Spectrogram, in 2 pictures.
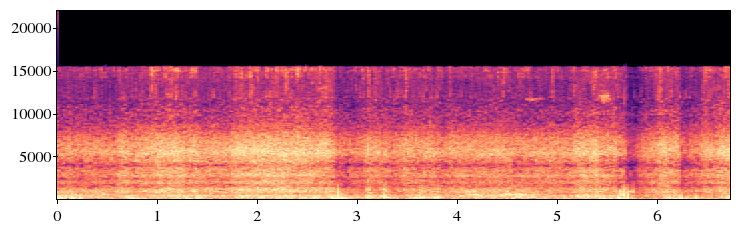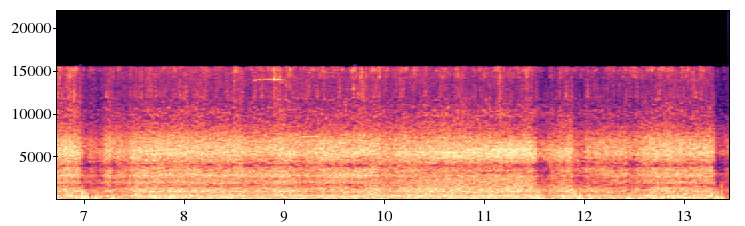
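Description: A passenger train running along the line, heard from inside a carriage: a loud, steady rumble of wheels on the rails.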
